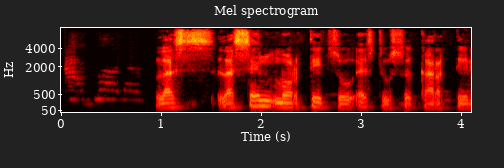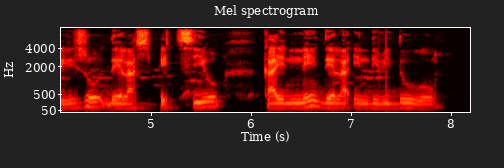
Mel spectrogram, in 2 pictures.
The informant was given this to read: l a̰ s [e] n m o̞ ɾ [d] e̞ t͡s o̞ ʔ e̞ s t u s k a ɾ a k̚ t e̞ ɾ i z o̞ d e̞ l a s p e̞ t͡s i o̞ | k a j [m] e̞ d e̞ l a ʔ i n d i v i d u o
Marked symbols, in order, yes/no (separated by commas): yes, no, no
